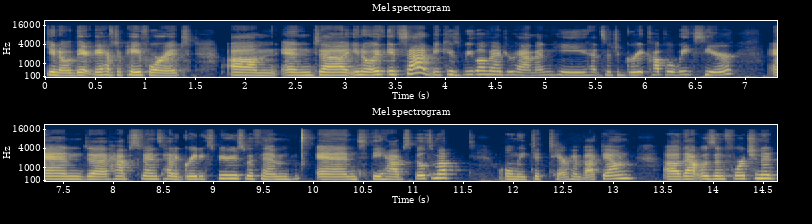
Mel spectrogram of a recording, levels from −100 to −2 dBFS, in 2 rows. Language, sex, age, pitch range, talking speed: English, female, 20-39, 195-225 Hz, 235 wpm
